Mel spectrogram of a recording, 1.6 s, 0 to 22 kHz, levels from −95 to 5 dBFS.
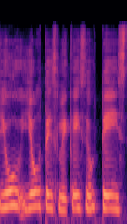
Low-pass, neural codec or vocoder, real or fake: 14.4 kHz; codec, 44.1 kHz, 3.4 kbps, Pupu-Codec; fake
